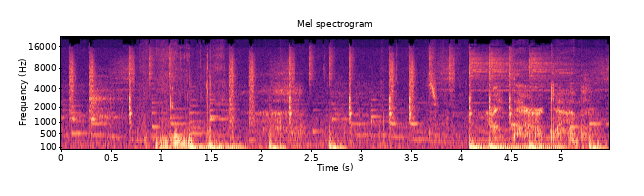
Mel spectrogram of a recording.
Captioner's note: deer call grunts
